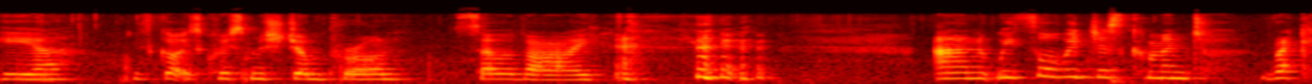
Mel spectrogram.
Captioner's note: giggles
